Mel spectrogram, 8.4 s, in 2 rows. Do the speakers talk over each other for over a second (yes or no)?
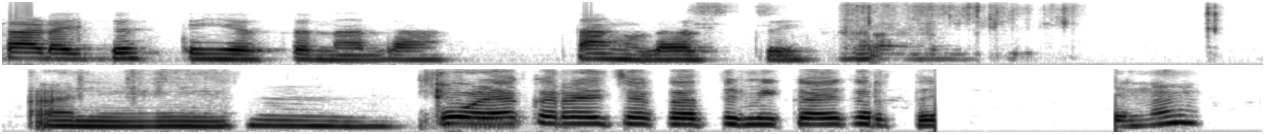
no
